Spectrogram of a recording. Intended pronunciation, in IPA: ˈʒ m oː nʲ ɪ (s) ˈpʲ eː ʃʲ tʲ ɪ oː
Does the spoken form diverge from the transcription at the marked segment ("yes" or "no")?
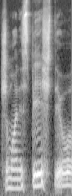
no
